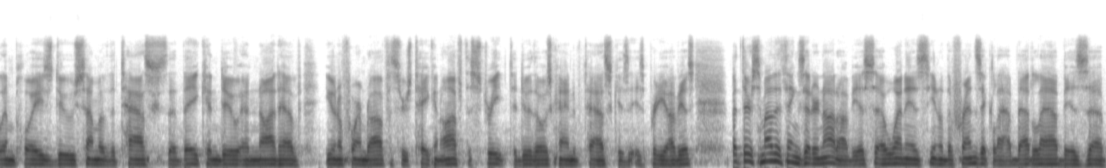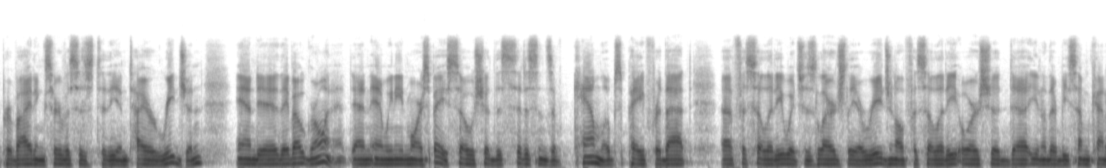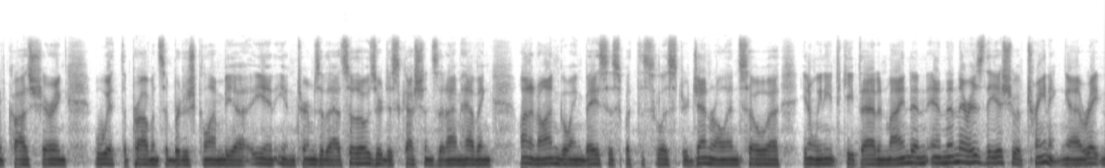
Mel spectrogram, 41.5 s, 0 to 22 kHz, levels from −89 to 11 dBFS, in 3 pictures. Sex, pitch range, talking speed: male, 105-115 Hz, 210 wpm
